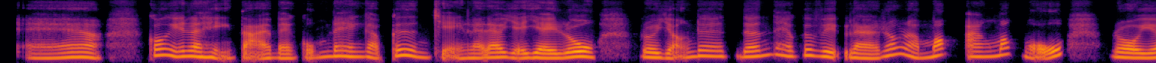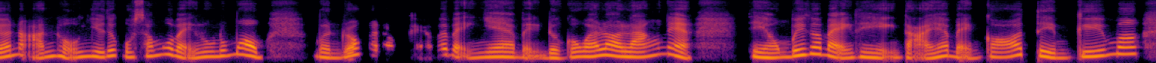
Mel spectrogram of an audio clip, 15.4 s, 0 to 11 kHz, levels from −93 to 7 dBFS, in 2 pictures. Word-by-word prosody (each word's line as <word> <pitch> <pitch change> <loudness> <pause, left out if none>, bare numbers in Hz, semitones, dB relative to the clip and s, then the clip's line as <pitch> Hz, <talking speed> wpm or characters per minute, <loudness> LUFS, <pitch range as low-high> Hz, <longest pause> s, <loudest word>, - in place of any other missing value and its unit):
À, 200 +3 0 0.3
có 300 - +2
nghĩa 260 -4 +1
là 255 -1 +4
hiện 215 -4 0
tại 185 - -1
bạn 180 -2 -2
cũng 220 +4 -5
đang 255 -2 +1
gặp 220 -3 -2
cái 290 - +3
tình 240 -8 -1
trạng 195 -3 -5
là 190 - 0
đau 215 +1 +3
dạ 195 -3 -1
dày 190 -2 +5
luôn, 235 +4 +7 0.3
rồi 210 -2 +2
dẫn 210 +4 -2
đên 260 -1 0
đến 250 +5 0
theo 280 -6 -2
cái 295 +3 -1
việc 240 -5 +1
là 190 -4 +1
rất 310 - -1
là 285 -9 -1
mất 280 - +2
ăn, 240 +2 -1
mất 330 +2 -2
ngủ, - - +3 0.3
rồi 205 -4 +3
á 225 +5 +3
nó 310 - -3
ảnh 255 - -3
hưởng 230 -1 -1
nhiều 240 -3 0
tới 275 - 0
cuộc 225 - -5
sống 260 +6 -4
của 335 - 0
bạn - - 0
luôn, 235 +2 -1
đúng 275 +6 -3
hông? 285 -8 +5 0.3
Mình 210 -5 -3
rất 235 +11 0
là 280 - -9
đồng 425 0 -9
cảm 395 - -20
với 315 - -3
bạn 200 -9 -4
nha, 230 +1 +2
bạn 220 - -7
đừng 195 -2 -1
có 220 - -2
quá 245 +2 +3
lo 290 -3 +5
lắng 240 +5 +2
nè. - - +2 0.4
Thì 230 - +2
hông 205 +1 +1
biết 290 +6 +3
á 360 - +4
bạn 195 - +1
thì 230 - -1
hiện 210 +2 -4
tại 185 -2 -2
á 265 - +2
bạn 235 -7 -4
có 230 +7 0
tìm 205 -7 +1
kiếm 250 +7 0
á, 360 0 +3
235 Hz, 290 wpm, -23 LUFS, 210-270 Hz, 0.4 s, luôn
